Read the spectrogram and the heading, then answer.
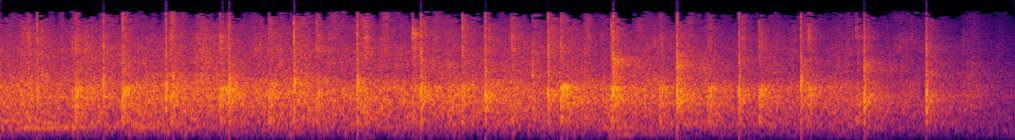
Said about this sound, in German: Vielleicht einfach auch einmal einen Applaus für die uns so das schön vorbereitet haben.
